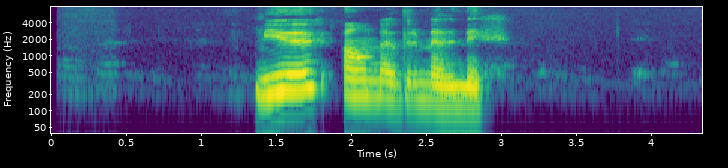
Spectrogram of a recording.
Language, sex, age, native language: Icelandic, female, 60-69, Icelandic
